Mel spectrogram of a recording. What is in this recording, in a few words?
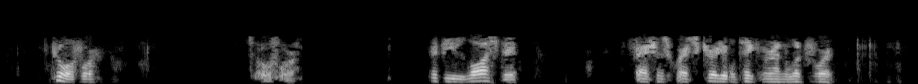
PD Dispatch; Scottsdale; Sctdal PD Simulcast H; A01 - Sth Dispatch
